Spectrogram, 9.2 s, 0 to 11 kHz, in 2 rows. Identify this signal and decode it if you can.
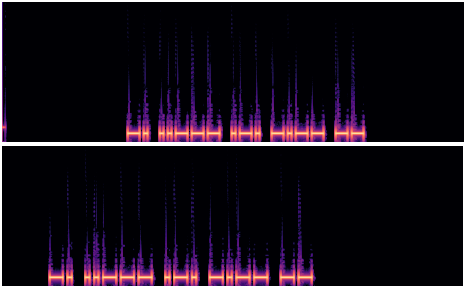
Morse code, heard as a keyed tone, about 28 wpm, 700 Hz. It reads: N2RYM N2RYM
